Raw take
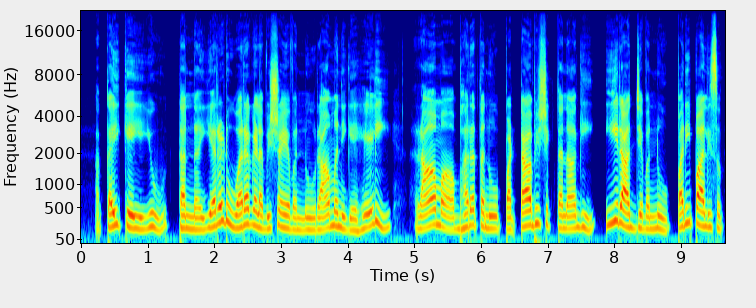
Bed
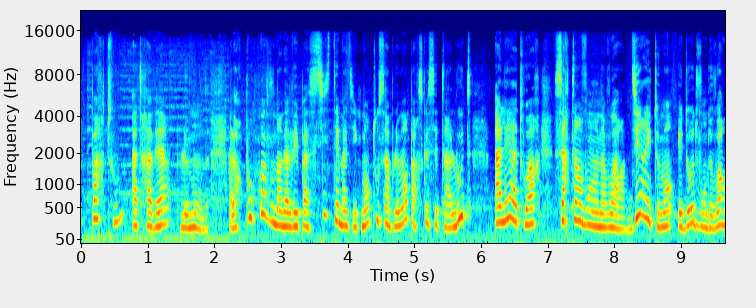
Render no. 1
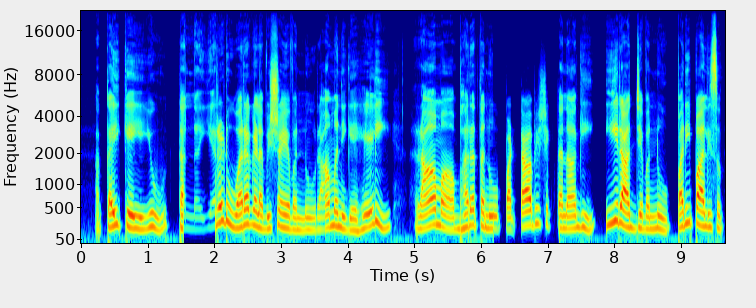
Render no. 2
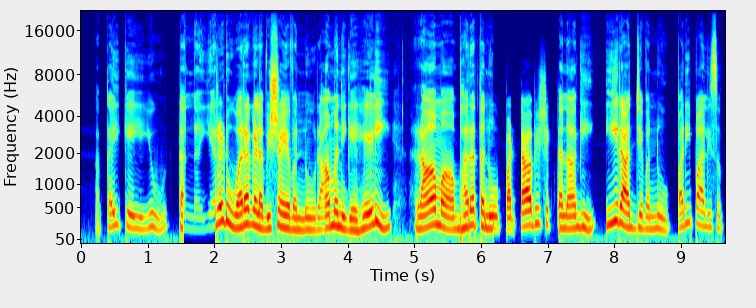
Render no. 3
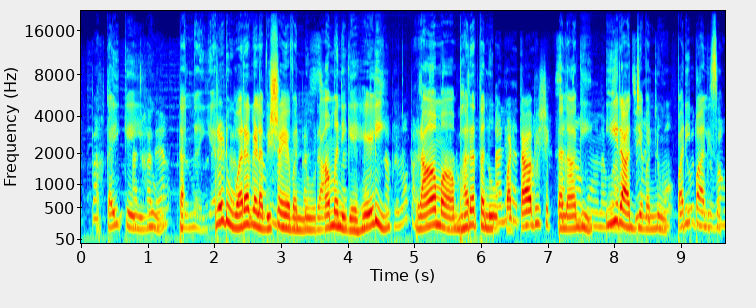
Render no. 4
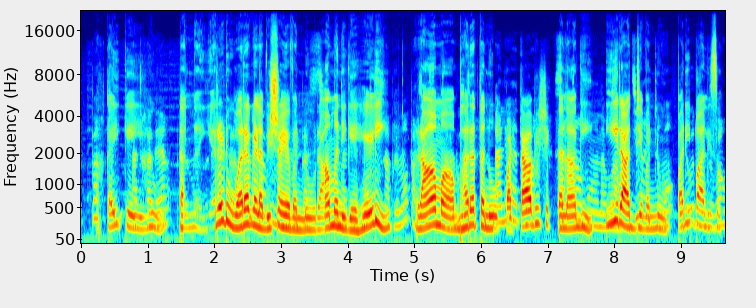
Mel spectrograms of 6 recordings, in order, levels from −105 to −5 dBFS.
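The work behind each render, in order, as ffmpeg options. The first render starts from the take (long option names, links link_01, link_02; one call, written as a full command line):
ffmpeg -i in.wav -filter_complex "[0:a]asettb=1/sr,asplit=3[link_01][link_02][link_03];[link_01]atrim=end=1.534[link_04];[link_02]atrim=start=1.53:end=2.02,asetpts=PTS-STARTPTS,afade=type=in:duration=0.004:curve=qsin,afade=type=out:start_time=0.486:duration=0.004:curve=qsin,aderivative[link_05];[link_03]atrim=start=2.016[link_06];[link_04][link_05]acrossfade=duration=0.004:curve1=hsin:curve2=qsin[link_07];[link_07][link_06]acrossfade=duration=0.004:curve1=qsin:curve2=hsin,asettb=1/sr,asplit=3[link_08][link_09][link_10];[link_08]atrim=end=6.184[link_11];[link_09]atrim=start=6.18:end=7.18,asetpts=PTS-STARTPTS,afade=type=in:duration=0.004:curve=qsin,afade=type=out:start_time=0.996:duration=0.004:curve=qsin,highpass=320,lowpass=2300[link_12];[link_10]atrim=start=7.176[link_13];[link_11][link_12]acrossfade=duration=0.004:curve1=hsin:curve2=qsin[link_14];[link_14][link_13]acrossfade=duration=0.004:curve1=qsin:curve2=hsin,asplit=2[link_15][link_16];[link_15]atrim=end=3.66,asetpts=PTS-STARTPTS,afade=type=out:start_time=3.25:duration=0.41:silence=0.298538[link_17];[link_16]atrim=start=3.66,asetpts=PTS-STARTPTS,afade=type=in:duration=0.004:curve=hsin:silence=0.298538[link_18];[link_17][link_18]concat=n=2:v=0:a=1" out.wav
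ffmpeg -i in.wav -af "dynaudnorm=framelen=320:gausssize=11:maxgain=14dB" out.wav
ffmpeg -i in.wav -i bed.wav -filter_complex "[1:a]volume=-6dB[link_01];[0:a][link_01]amix=inputs=2:normalize=0" out.wav
ffmpeg -i in.wav -af "volume=-1.5dB" out.wav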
